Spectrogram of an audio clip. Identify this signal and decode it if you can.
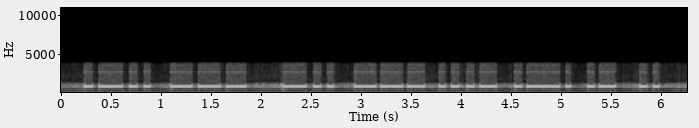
Morse code, heard as a keyed tone, about 18 wpm, 910 Hz. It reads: LO DOVRAI
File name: i7ohp / cassetta i7ohp B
